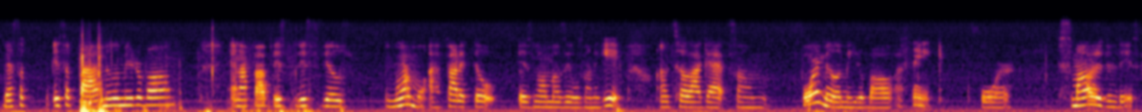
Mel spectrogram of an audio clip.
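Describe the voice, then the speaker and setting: A woman's voice: medium pitch, moderate pace, gravelly, darkish tone, slight background noise, low-quality recording. A young woman giving advice in a casual, slangy, rambling vlog style, easily sidetracked as she talks. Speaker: vlogger sharing piercing aftercare advice. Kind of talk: casual rambling chat to camera.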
